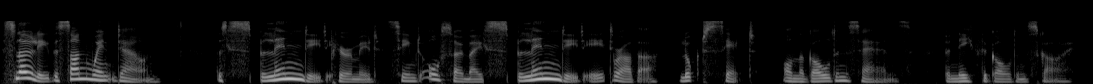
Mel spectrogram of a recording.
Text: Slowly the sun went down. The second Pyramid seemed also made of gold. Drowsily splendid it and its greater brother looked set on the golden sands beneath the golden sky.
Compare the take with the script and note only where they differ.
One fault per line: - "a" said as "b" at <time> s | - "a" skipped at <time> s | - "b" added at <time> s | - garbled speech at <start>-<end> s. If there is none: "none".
- "second" said as "splendid" at 2.2 s
- "of gold Drowsily" skipped at 4.9 s
- "and its greater" skipped at 6.1 s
